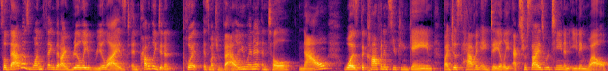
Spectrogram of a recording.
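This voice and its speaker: This woman speaks at a medium pitch and a moderate pace, with lively intonation and hardly any pauses. Noticeable background noise runs behind her. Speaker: nurse turned CEO, career podcast host. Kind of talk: career advice monologue. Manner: casual, filler-heavy.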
